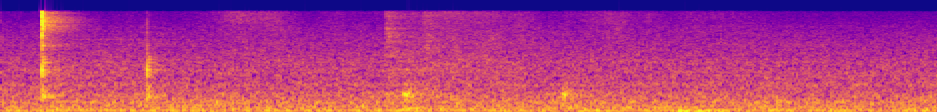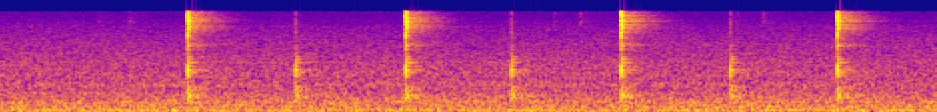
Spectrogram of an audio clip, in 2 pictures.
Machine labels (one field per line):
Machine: valve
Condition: normal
